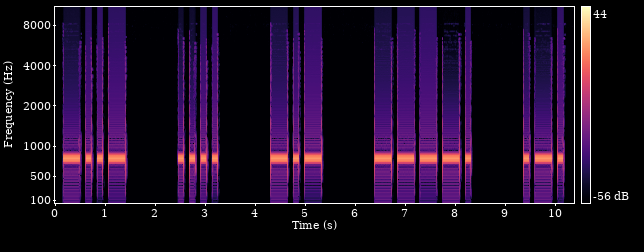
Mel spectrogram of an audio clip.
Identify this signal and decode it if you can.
Morse code, heard as a keyed tone, about 10 wpm, spaced as for 6 wpm, 800 Hz. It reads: XHK9R
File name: LEZIONI / 9 2 ws 10wpm 4130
